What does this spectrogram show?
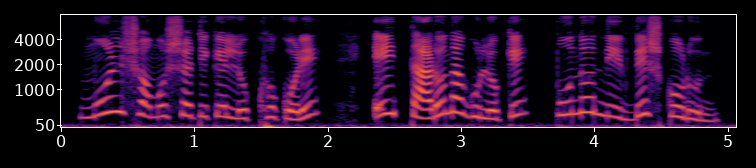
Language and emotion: Bengali, neutral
